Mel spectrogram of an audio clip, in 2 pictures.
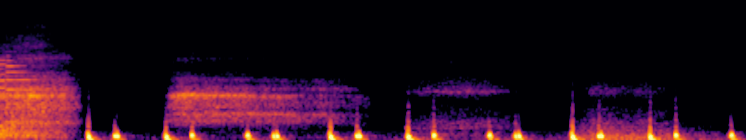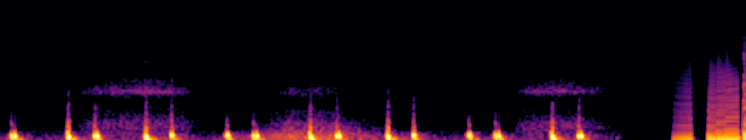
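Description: Heartbeat sound effect: short low thumps, mostly in pairs, about once a second, with airy swells rising and falling between them. Music fades out just before it begins, and it stops shortly before the end.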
